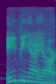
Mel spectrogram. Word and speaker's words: Abir: As Abir, A-B-I-R, how do you pronounce that? I think it's a beer.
